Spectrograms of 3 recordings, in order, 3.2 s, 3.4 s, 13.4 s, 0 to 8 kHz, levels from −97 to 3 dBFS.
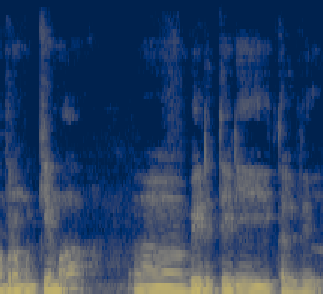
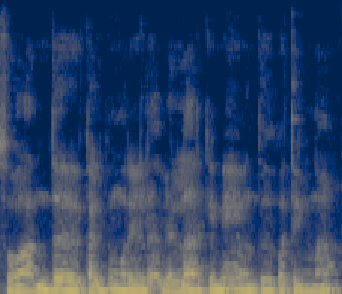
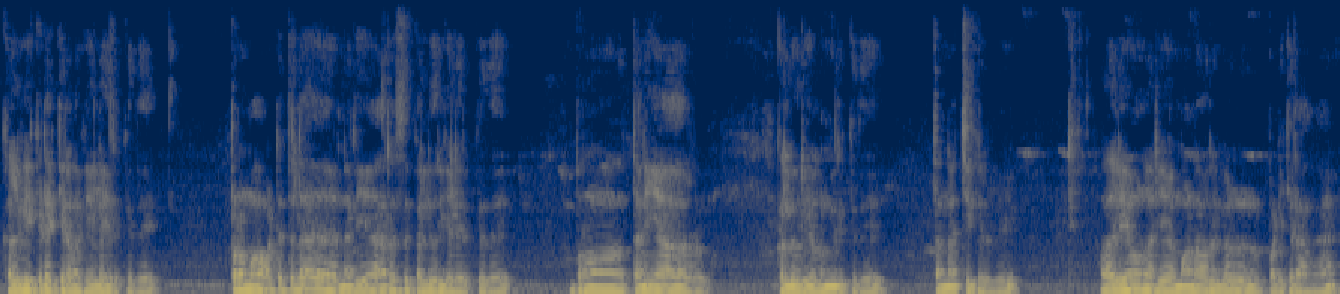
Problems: background sounds at intervals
